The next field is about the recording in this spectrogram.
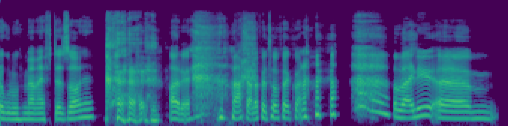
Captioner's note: laughs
